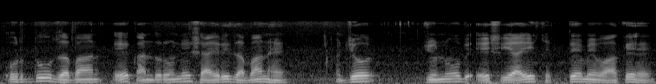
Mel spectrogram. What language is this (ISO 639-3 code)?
urd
